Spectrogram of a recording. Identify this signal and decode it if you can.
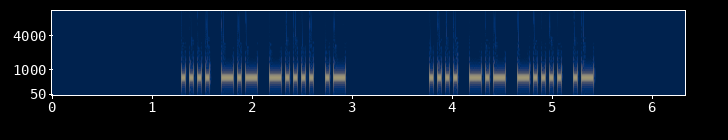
Morse code, heard as a keyed tone, about 30 wpm, 700 Hz. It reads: HK6A HK6A
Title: DXCC-100 Call Signs - 4 Characters - Repeated 2x - 30wpm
